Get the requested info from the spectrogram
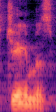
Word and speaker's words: Jameis: Yeah, it's Jameis, by the way.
